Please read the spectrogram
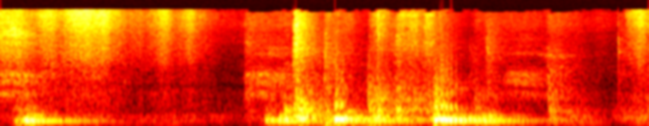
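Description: A person's voice speaking in short stretches: a brief phrase at the start, then a longer run of talk from about two seconds in.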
